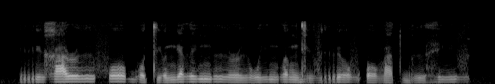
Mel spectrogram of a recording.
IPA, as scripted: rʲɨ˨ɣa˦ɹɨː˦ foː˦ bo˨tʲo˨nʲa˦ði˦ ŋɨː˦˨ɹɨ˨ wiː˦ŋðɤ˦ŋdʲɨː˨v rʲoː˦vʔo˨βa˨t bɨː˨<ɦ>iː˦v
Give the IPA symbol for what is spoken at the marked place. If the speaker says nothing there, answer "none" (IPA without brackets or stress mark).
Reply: ɦ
